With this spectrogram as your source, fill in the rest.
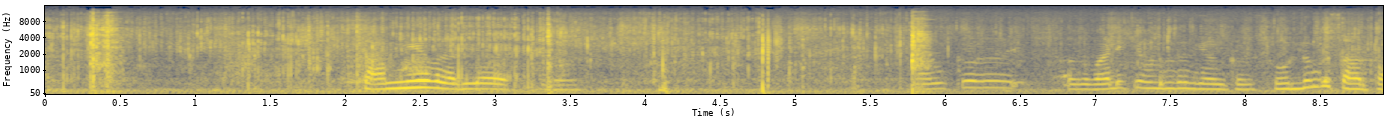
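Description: Water pours and splashes into a pot of grain.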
